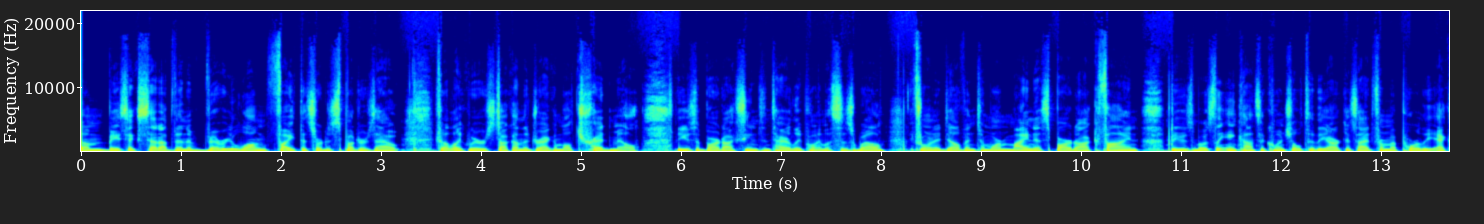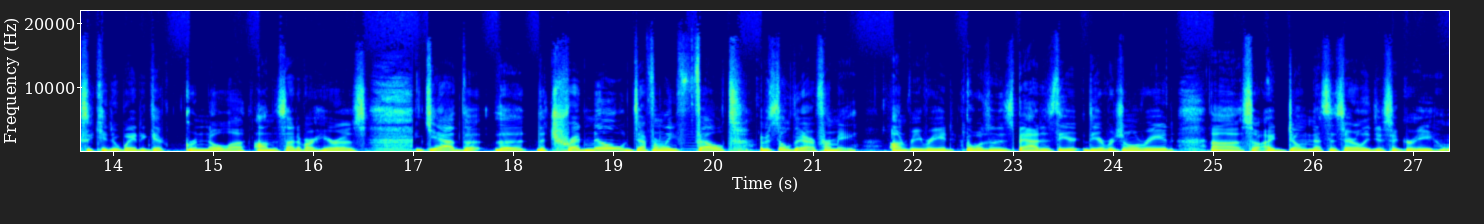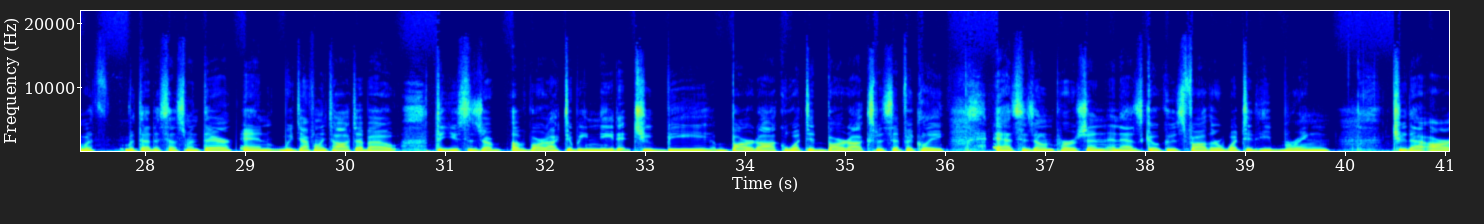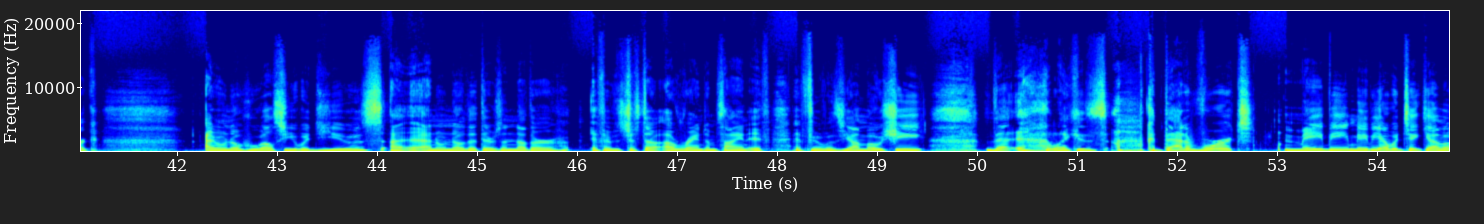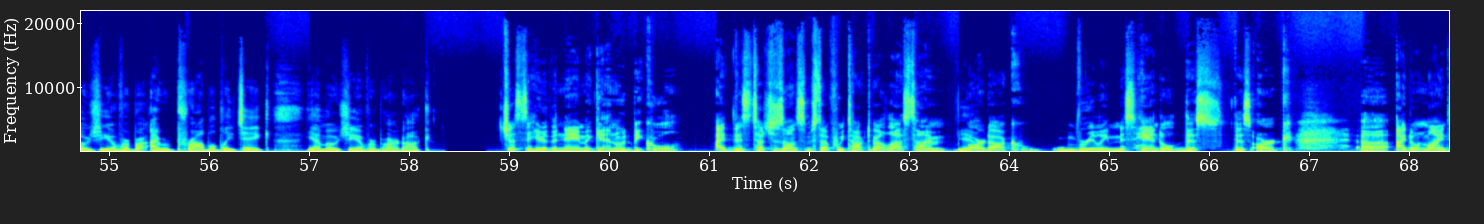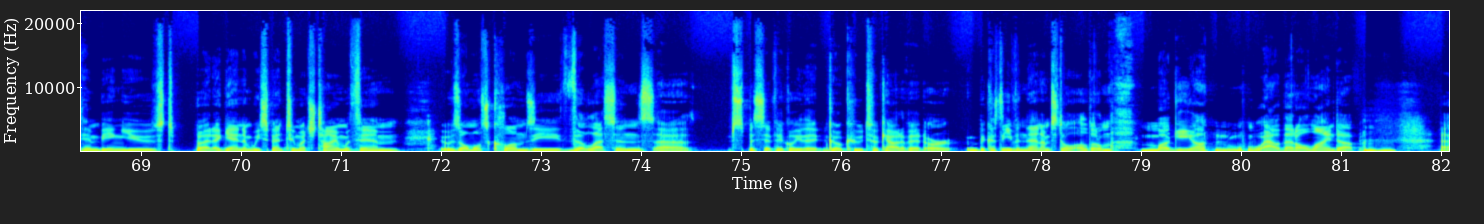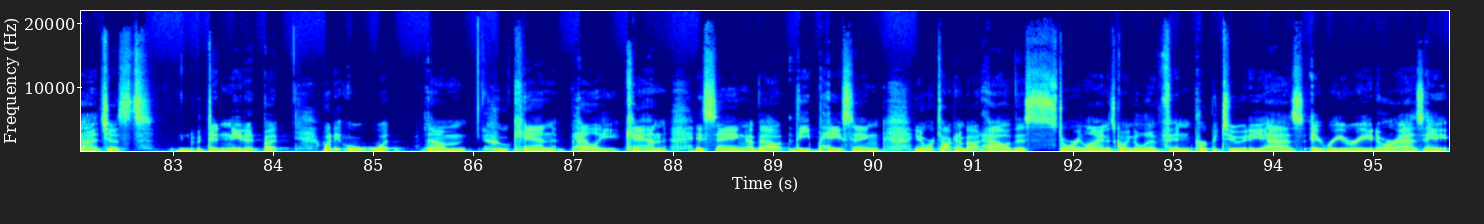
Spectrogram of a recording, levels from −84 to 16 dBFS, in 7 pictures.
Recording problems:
squashed, flat; somewhat
abrupt cut into speech; at the start

